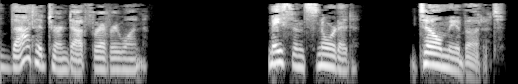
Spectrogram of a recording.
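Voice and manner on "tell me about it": low, dry male reply; wry man's voice, pitched down; lower male voice. A narrator's reading. Male character voiced by narrator.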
